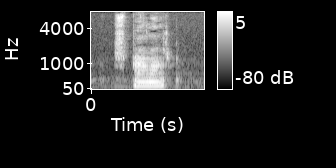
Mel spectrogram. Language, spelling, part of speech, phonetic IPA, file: Polish, szpaler, noun, [ˈʃpalɛr], LL-Q809 (pol)-szpaler.wav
